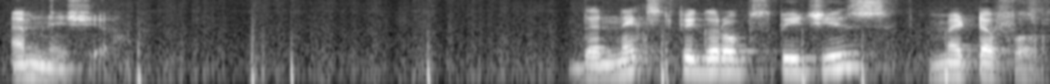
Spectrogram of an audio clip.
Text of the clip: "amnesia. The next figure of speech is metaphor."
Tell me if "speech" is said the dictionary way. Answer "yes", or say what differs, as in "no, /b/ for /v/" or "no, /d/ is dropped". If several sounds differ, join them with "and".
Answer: yes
